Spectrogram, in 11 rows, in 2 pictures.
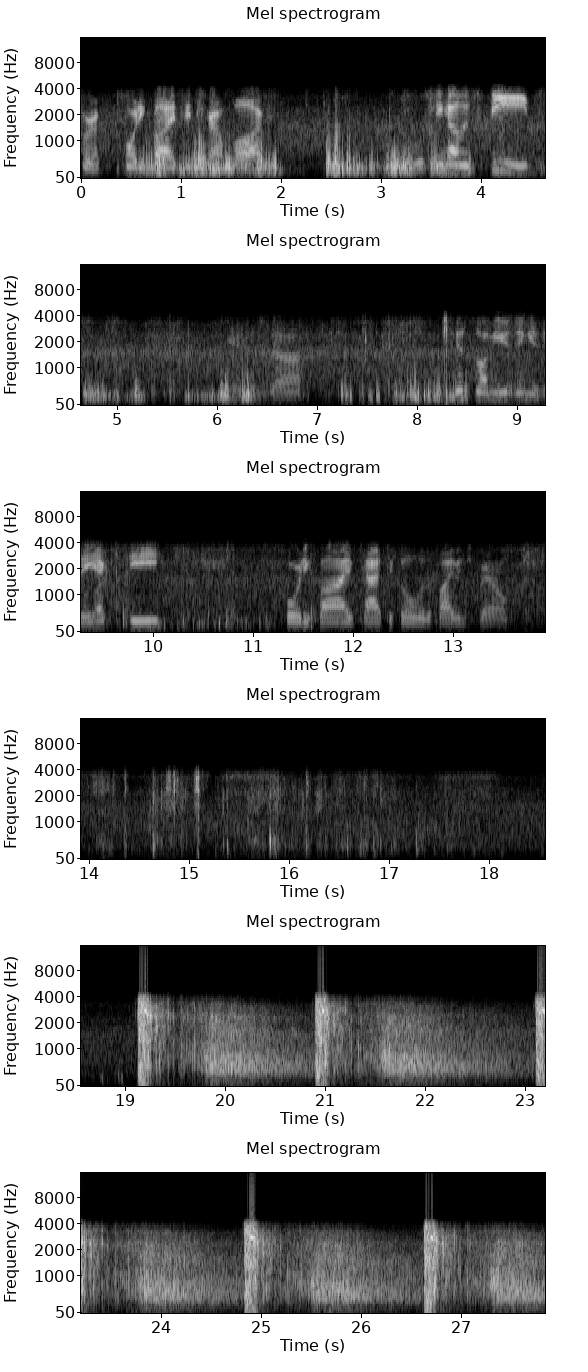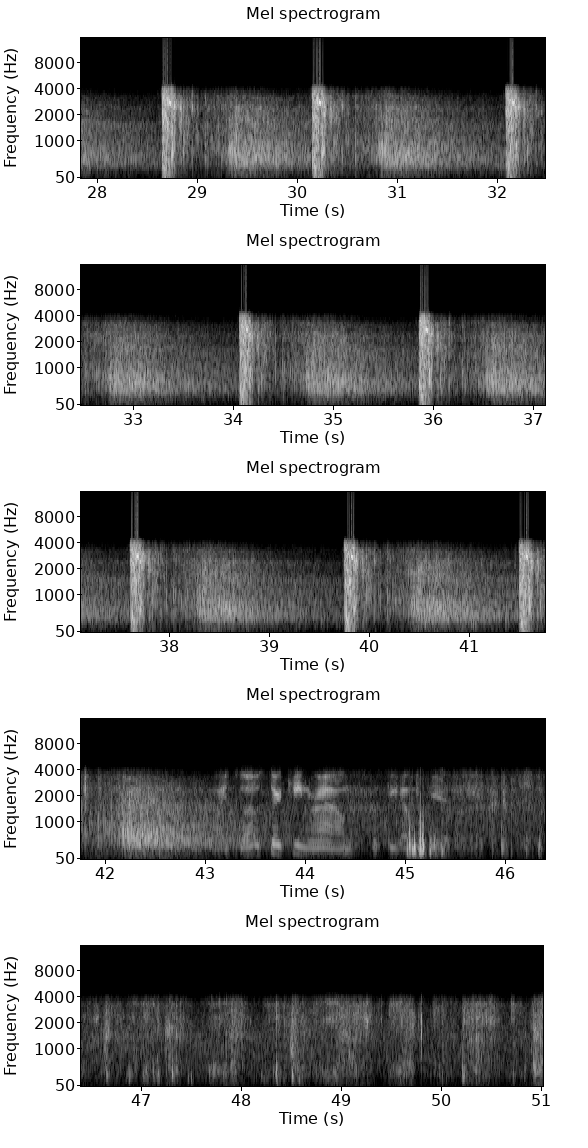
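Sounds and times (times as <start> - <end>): pistol shots with echo: 19.1 - 44.6.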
